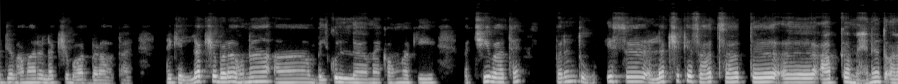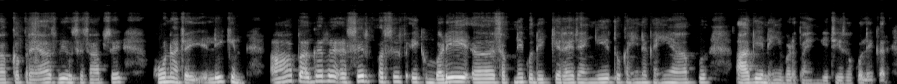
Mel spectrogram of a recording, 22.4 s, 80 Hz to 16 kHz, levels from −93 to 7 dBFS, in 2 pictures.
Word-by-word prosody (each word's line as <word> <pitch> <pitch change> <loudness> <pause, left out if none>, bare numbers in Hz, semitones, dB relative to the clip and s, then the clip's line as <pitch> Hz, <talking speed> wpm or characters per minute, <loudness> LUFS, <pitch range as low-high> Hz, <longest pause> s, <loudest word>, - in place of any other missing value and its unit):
जब 170 -2 -3
हमारा 160 +2 -1
लक्ष्य 160 +1 -8
बहुत 145 -2 -5
बड़ा 130 0 -4
होता 125 0 -15
है। 125 - -18 0.5
देखिए 160 -3 -2 0.2
लक्ष्य 215 0 +2
बड़ा 195 +2 +2
होना 185 +1 -1 0.2
अ, 165 -2 -5
बिल्कुल 140 +7 +1 0.4
मैं 150 -1 -5
कहूँगा 155 +2 -5
की 155 0 -4 0.4
अच्छी 160 +8 0
बात 180 -2 -1
है। 205 +3 -3 0.4
परंतु 200 +2 -3 0.3
इस 210 0 -1
लक्ष्य 200 +2 0
के 225 - +5
साथ-साथ 190 0 -2
अ, 170 -2 +3
आपका 160 +4 0
मेहनत 160 +6 0
और 150 - -1
आपका 155 +1 -2
प्रयास 150 +4 -2
भी 170 0 +5
उस 160 +2 -1
हिसाब 145 -1 -5
से 175 +1 0 0.5
होना 185 0 +5
चाहिए। 150 -3 -1
लेकिन 185 -5 +3 0.4
आप 205 +8 0
अगर 210 0 +2
सिर्फ़ 215 +3 +5
और 190 - +3
सिर्फ़ 190 +1 -2
एक 175 -1 0 0.2
बड़े 185 +6 +9
अ, 165 -2 +2
सपने 155 +4 -1
को 175 -2 -2
देख 155 0 -3
के 160 - 0
रह 150 +1 +1
जाएँगे 155 +2 -1
तो 160 - -2
कहीं 155 0 -5
न 160 - 0
कहीं 155 +1 -4
आप 155 +2 -2 0.5
आगे 160 +3 +4
नहीं 135 -2 -4
बढ़ 130 0 -7
पाएँगे 125 0 -11
चीज़ों 125 -1 -8
को - - -3
लेकर। 135 +1 -7
165 Hz, 170 wpm, -21 LUFS, 150-185 Hz, 0.5 s, बड़े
